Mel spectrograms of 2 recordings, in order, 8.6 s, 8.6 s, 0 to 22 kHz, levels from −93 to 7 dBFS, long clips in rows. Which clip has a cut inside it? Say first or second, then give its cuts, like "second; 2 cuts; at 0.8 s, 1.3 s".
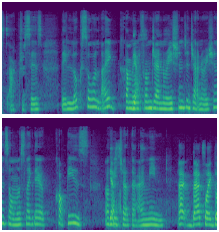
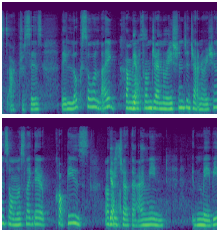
first; 1 cut; at 7.7 s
